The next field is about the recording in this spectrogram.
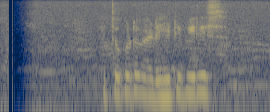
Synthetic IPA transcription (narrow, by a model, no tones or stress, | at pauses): et̪okoʈoʋɛɖiɦiʈipiɾis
